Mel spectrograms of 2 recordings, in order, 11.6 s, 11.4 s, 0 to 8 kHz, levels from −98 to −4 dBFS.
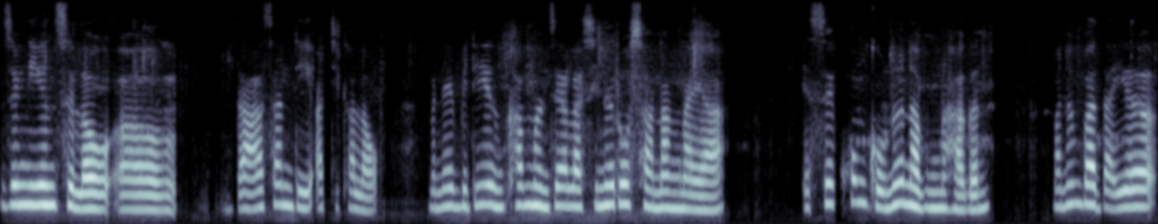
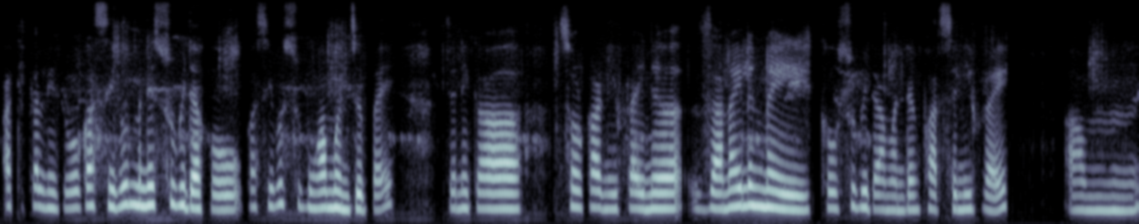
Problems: low volume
